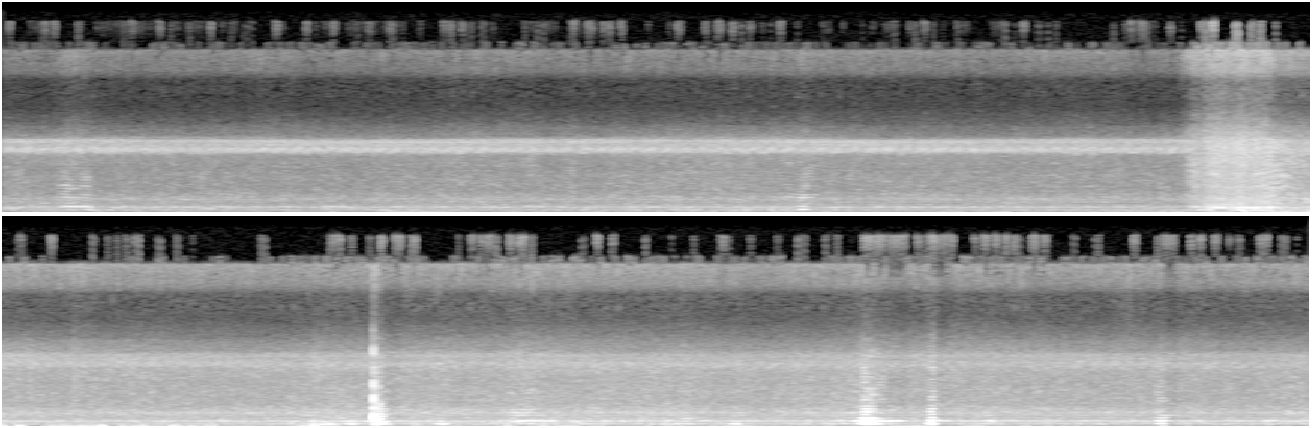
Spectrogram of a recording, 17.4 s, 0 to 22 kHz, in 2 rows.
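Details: At a Gayo Arabica coffee-garden apiary in Bener Meriah, Aceh, Indonesia, honey bees hum during a honey harvest on 5 June 2023. The low drone is quiet at first, then louder handling noises and knocks start after about eight seconds.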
